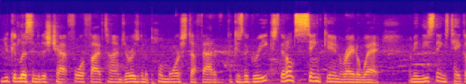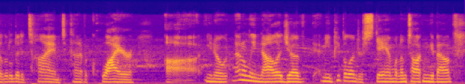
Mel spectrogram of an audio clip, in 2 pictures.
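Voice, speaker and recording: Talking very fast with a fairly high pitch and ordinary pitch variation, a man is heard through noticeable background noise. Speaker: options trading educator. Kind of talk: webinar tutorial.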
